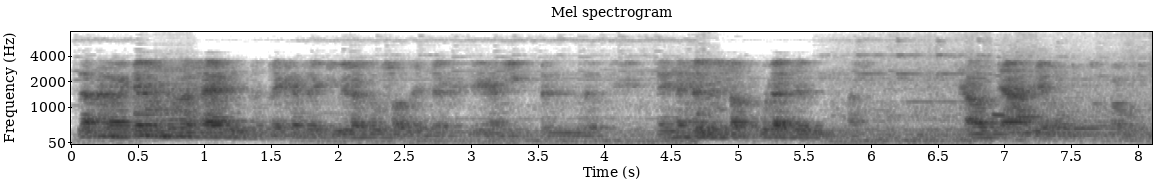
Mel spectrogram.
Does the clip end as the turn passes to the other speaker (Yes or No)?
No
